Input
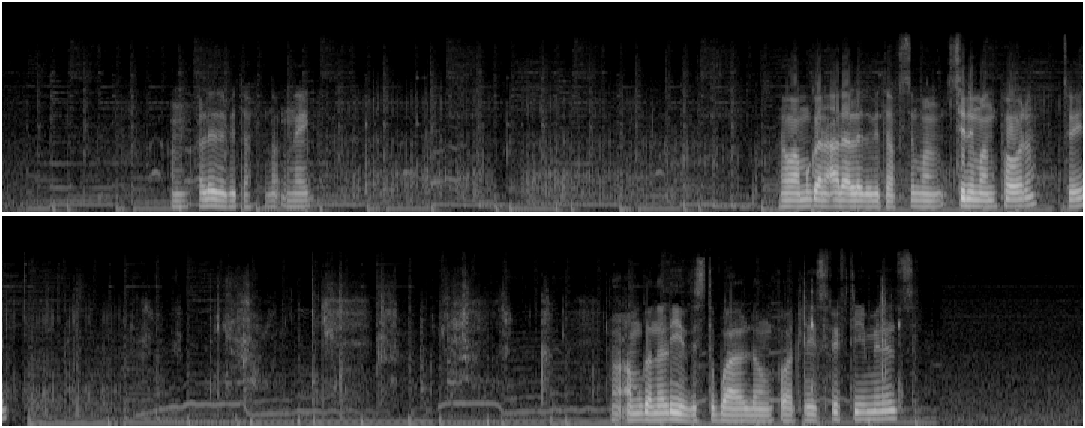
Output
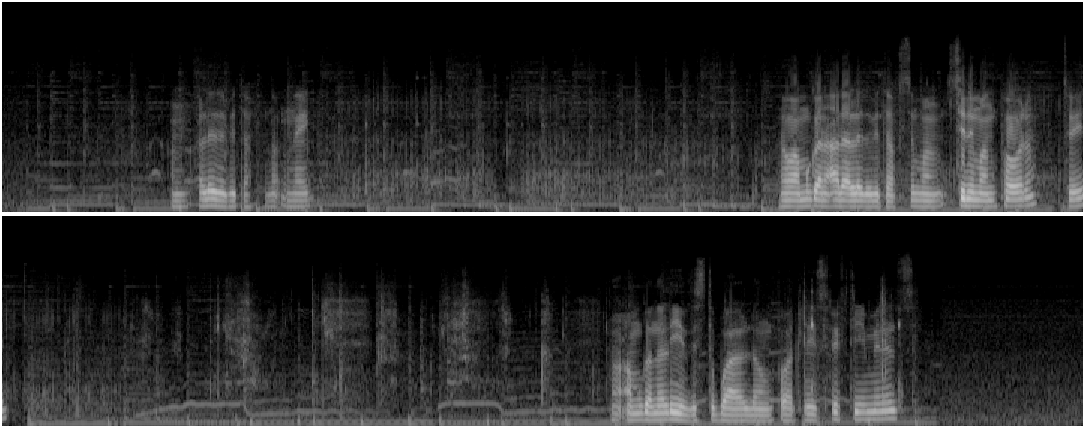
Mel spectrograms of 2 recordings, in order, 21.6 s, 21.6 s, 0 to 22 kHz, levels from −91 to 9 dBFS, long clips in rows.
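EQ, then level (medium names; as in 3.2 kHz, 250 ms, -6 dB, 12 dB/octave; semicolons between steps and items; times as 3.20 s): distance through air 75 m; 0.0 dB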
